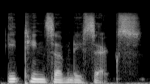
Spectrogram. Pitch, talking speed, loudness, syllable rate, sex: 105 Hz, 120 wpm, -17 LUFS, 2.3 syllables/s, male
